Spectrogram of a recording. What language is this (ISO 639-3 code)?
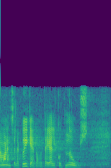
est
